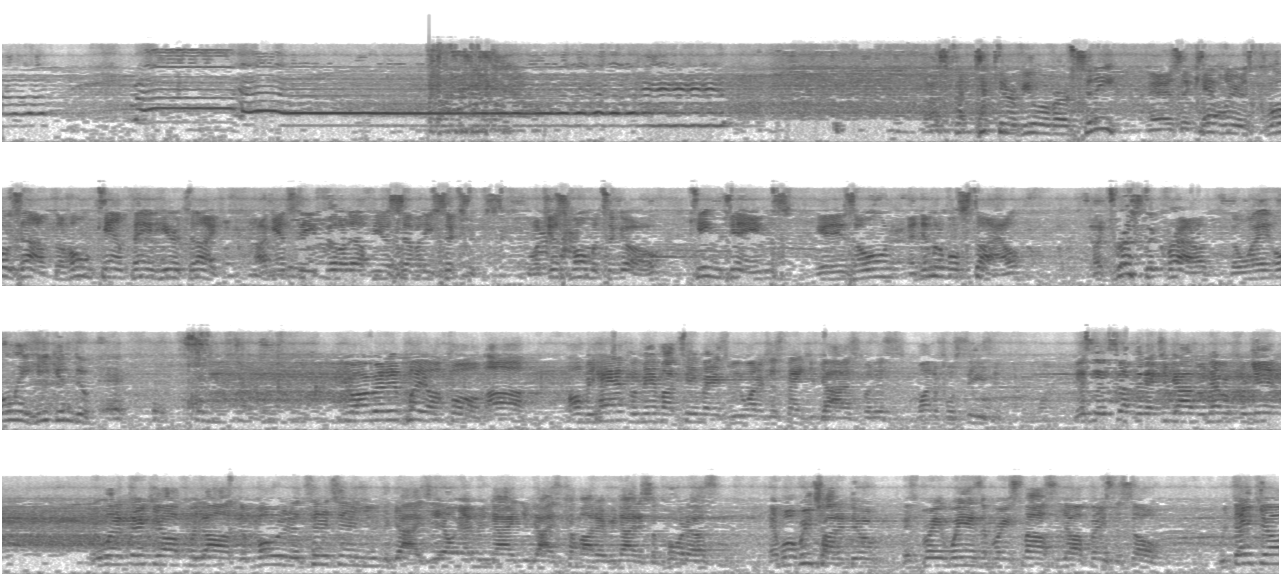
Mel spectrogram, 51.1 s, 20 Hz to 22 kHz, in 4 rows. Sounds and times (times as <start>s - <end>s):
Male speech, man speaking: 9.2s - 23.0s, 23.6s - 27.7s, 28.9s - 35.6s, 36.3s - 38.4s, 39.2s - 50.0s, 50.6s - 51.1s.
